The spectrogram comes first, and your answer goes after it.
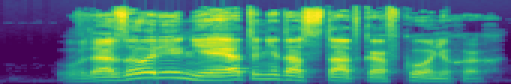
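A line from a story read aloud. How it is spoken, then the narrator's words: Muttering. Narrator (Russian): пробормотал лорд Мормонт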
